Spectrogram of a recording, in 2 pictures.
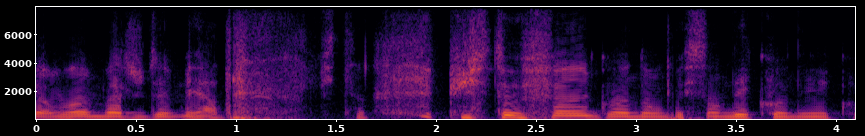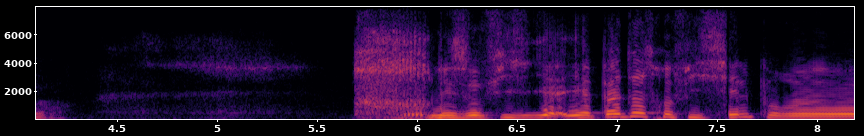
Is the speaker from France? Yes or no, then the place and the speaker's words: yes; France; moi je suis français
